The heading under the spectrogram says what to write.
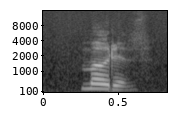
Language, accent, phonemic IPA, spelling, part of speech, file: English, US, /ˈmoʊtɪv/, motive, noun / verb / adjective, En-us-motive.ogg
- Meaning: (noun) An idea or communication that makes one want to act, especially from spiritual sources; a divine prompting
